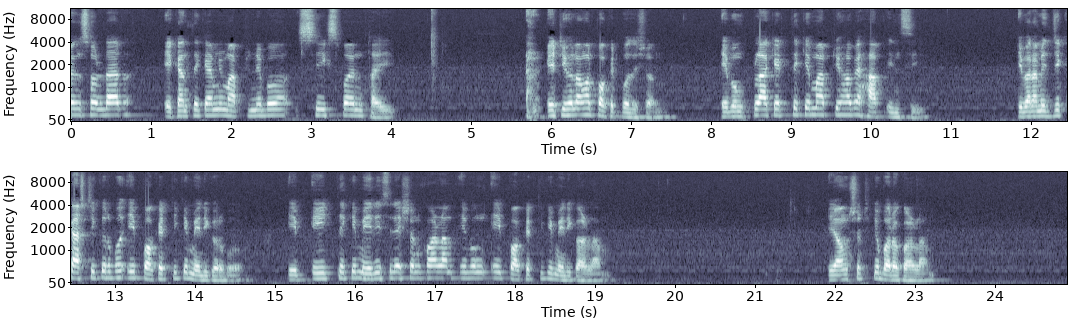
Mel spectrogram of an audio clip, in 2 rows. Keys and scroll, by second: 3.0 KP_6, 3.3 KP_6, 3.7 KP_Decimal, 4.5 Return, 12.0 j.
